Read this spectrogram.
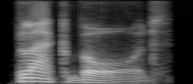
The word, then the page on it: blackboard: British English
